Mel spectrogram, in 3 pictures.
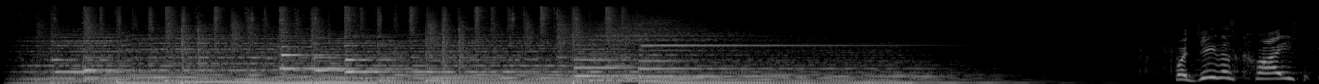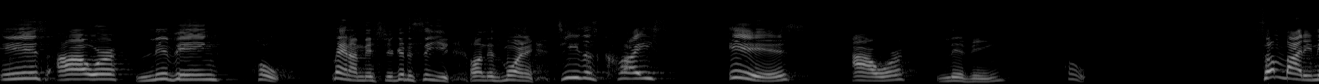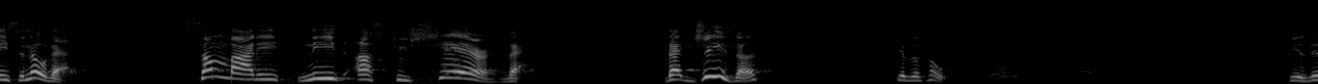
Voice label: English Sermon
